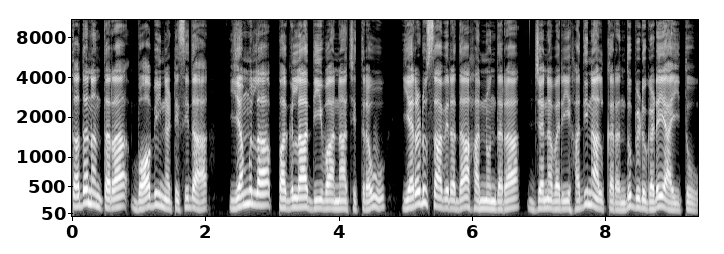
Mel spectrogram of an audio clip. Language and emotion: Kannada, neutral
